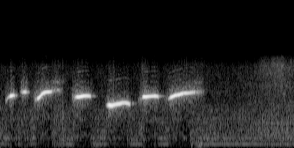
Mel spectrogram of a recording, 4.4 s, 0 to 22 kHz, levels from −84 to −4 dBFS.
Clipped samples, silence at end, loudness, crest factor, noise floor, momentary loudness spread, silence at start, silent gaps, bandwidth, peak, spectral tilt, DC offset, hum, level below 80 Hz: under 0.1%; 1.45 s; -16 LUFS; 12 dB; -53 dBFS; 6 LU; 0.1 s; none; 4.5 kHz; -8 dBFS; -5 dB/octave; under 0.1%; none; -74 dBFS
